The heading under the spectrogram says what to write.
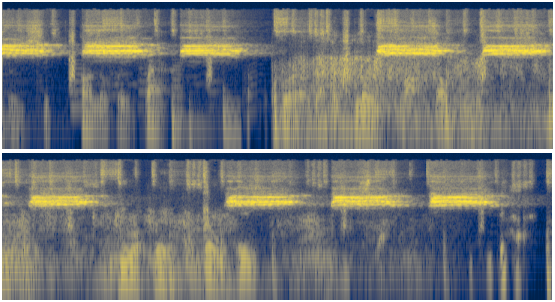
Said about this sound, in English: Fire alarm going. Fireman. You hear it, man.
